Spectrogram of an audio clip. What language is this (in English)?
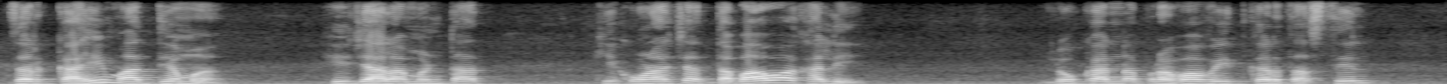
Marathi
